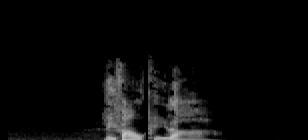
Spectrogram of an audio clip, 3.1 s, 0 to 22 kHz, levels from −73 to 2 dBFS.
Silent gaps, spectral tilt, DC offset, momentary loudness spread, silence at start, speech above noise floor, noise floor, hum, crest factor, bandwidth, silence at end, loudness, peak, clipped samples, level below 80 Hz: none; -4.5 dB/octave; under 0.1%; 16 LU; 1.05 s; 53 dB; -75 dBFS; none; 26 dB; 13 kHz; 1 s; -22 LUFS; 0 dBFS; under 0.1%; -64 dBFS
